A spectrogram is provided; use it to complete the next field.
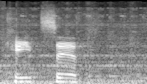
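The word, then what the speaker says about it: Cait Sith: they saw that that that K she was going to be pronounced Kate Sith when that Twitter post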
